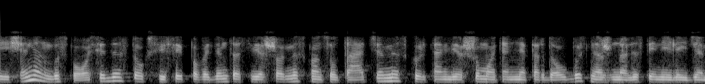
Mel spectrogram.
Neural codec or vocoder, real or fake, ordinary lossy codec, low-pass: none; real; MP3, 32 kbps; 7.2 kHz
